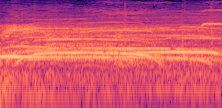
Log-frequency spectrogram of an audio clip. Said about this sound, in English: Can I hear you all scream on the count of three? Just scream on the count of three. One, two, three.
